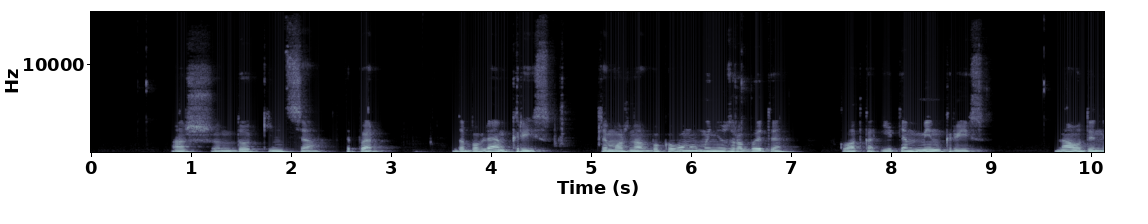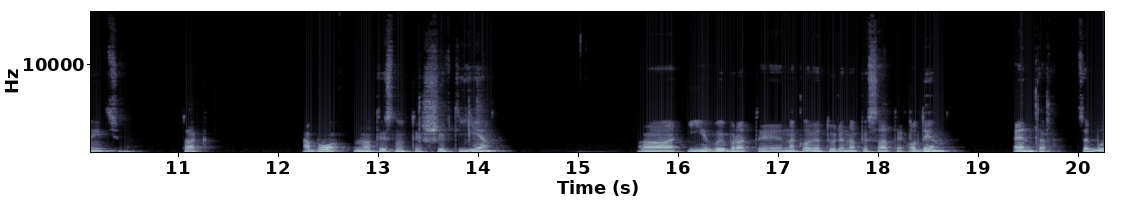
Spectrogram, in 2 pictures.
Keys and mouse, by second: 5.2 n, 6.5 middle click, 6.5 right click, 9.0-20.2 middle drag, 9.0-12.0 right drag, 14.0 shift+e.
